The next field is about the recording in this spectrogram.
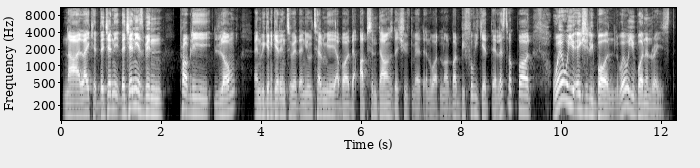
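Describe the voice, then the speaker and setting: A man hosts a podcast interview and asks questions with playful curiosity. His pitch is ordinary for a man, but his intonation swings widely, and he laughs often. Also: animated, brisk. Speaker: podcast host. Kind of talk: casual interview conversation.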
